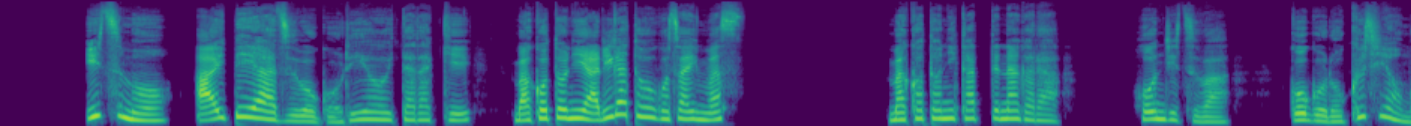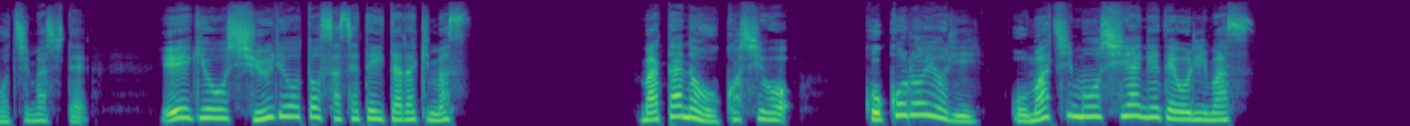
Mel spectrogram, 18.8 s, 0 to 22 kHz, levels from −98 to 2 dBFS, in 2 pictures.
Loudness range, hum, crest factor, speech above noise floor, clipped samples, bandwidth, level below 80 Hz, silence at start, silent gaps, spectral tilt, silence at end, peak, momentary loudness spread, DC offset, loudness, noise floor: 4 LU; none; 20 dB; over 69 dB; under 0.1%; 19 kHz; -72 dBFS; 0.55 s; 1.14-1.29 s, 4.96-5.91 s, 6.54-6.60 s, 7.16-7.55 s, 8.47-8.60 s, 12.54-13.63 s, 14.92-15.17 s, 15.99-16.10 s; -4 dB/octave; 1.05 s; -4 dBFS; 12 LU; under 0.1%; -22 LUFS; under -90 dBFS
